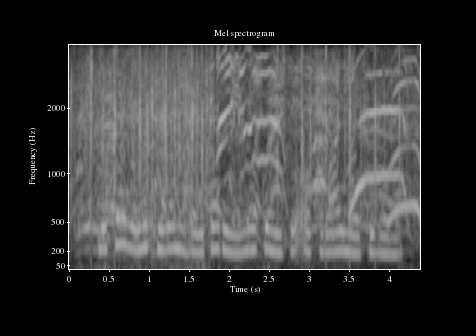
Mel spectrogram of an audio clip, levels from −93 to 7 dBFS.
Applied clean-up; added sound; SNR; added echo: none; Cheering / Clapping; -5 dB; none.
